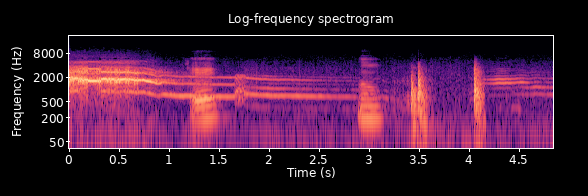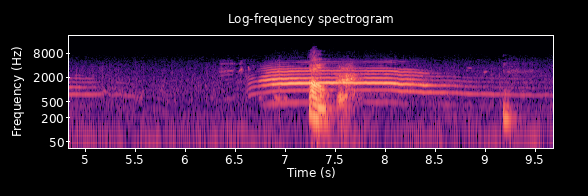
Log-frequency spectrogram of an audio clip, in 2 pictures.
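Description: cat meowing

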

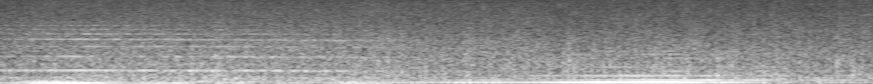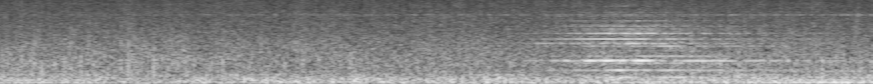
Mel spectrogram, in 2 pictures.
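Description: rain falling

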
